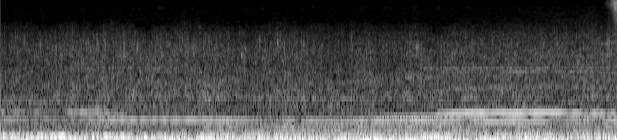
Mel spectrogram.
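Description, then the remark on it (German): A small brook of dark water winding between the graves of a cemetery at midnight flows steadily, its continuous gurgling wash filling the whole clip at an even, moderate level, with a faint thin tone drifting faintly in the background. “Zwischen den Gräbern schlängelte sich ein kleiner Bach mit dunklem, stinkendem Wasser.”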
